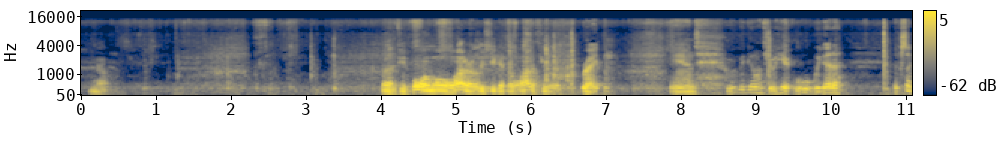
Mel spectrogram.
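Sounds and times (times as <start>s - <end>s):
faint background hiss: 0.0s - 11.0s
person speaking: 4.0s - 7.2s.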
